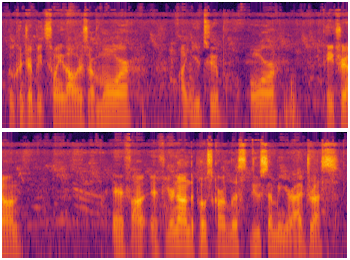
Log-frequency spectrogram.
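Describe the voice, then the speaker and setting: A live-stream travel host from New York, of Puerto Rican heritage, chats loosely while out on a city street, rambling conversationally and restarting often. His pitch is medium, and street noise and traffic carry behind him.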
